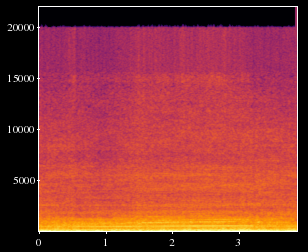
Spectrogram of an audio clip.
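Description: A 2024 Kawasaki Ninja ZX-4RR motorcycle engine runs at high RPM with a steady whine, ridden at speed with loud, continuous wind and road rumble underneath.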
